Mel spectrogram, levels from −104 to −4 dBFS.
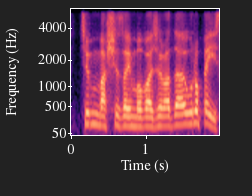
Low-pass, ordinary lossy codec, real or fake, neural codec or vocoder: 5.4 kHz; none; fake; codec, 16 kHz, about 1 kbps, DyCAST, with the encoder's durations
